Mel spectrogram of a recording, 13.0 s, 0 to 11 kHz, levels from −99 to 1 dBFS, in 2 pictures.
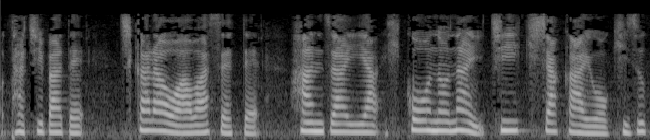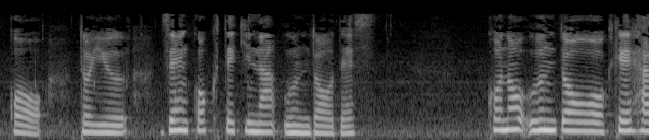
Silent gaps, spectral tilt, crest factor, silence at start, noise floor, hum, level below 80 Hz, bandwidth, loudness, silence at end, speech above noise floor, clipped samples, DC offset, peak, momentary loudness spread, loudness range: none; -6 dB/octave; 14 dB; 0 s; -60 dBFS; none; -66 dBFS; 8 kHz; -31 LUFS; 0 s; 30 dB; under 0.1%; under 0.1%; -16 dBFS; 10 LU; 3 LU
